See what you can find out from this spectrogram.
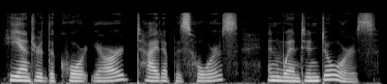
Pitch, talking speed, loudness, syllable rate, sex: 170 Hz, 170 wpm, -19 LUFS, 4.8 syllables/s, female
